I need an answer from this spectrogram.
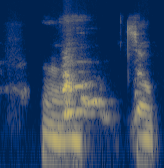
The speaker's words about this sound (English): My dog is barking.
